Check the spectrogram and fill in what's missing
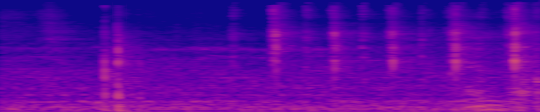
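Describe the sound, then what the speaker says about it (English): Scissors slide-cutting hair into a bob, heard as soft, close snips in a few small clusters that are faint and crisp against a quiet room. "Do the slide cut, and then I go back"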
